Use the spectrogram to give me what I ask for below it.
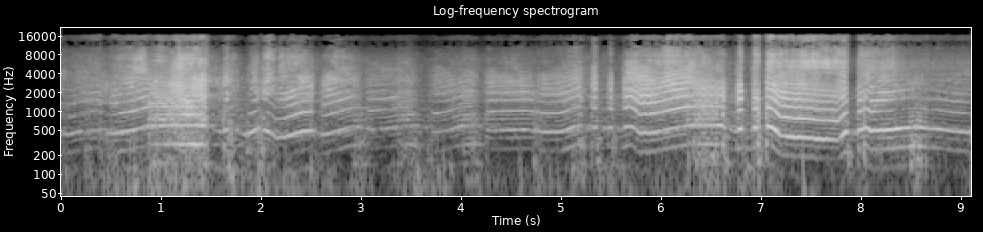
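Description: A Mazda race car drifting around corners, its engine wailing loudly and continuously as the pitch swings up and down with the revs, under harsh, noisy bursts that fit tyre scrub.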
